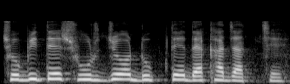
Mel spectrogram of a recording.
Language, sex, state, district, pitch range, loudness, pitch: Bengali, female, West Bengal, Cooch Behar, 190-230 Hz, -13 LUFS, 210 Hz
